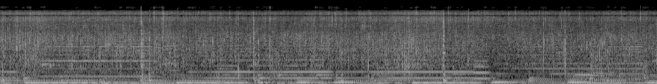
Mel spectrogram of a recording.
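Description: Eels frying in hot oil in a steel wok: a steady sizzle, with a wooden spatula stirring them and making a few light scrapes against the pan. Low sustained notes of background music run underneath.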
